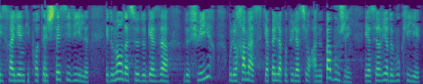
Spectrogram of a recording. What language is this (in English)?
French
